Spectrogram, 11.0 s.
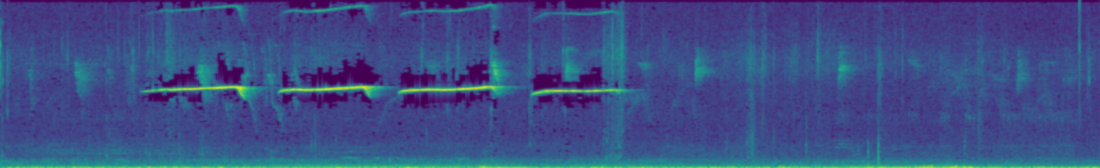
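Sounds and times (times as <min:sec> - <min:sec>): bird's high whistled call: 0:01.4 - 0:06.4.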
